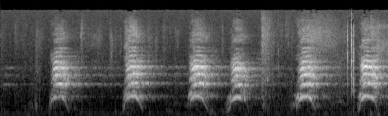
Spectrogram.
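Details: Boar training pen with a dog barking at wild boar: five loud, arched barks roughly every half second, each with a bright harmonic ring.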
